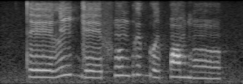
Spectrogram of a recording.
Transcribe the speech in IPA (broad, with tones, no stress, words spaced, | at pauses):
teː˨li˦ ɡeː˨fũ˦bɨ˦ɡʷi˨ pɔ̃˧bũ˨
